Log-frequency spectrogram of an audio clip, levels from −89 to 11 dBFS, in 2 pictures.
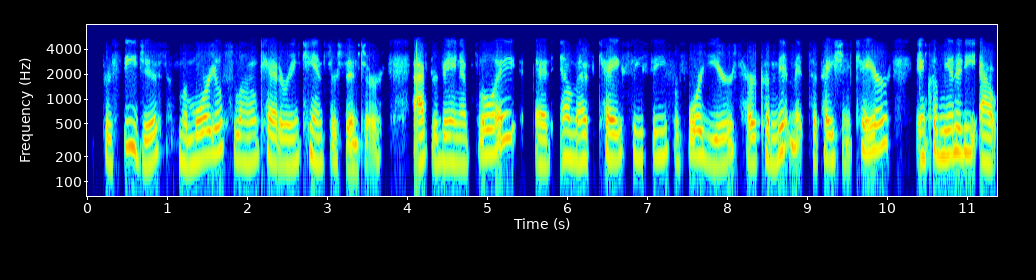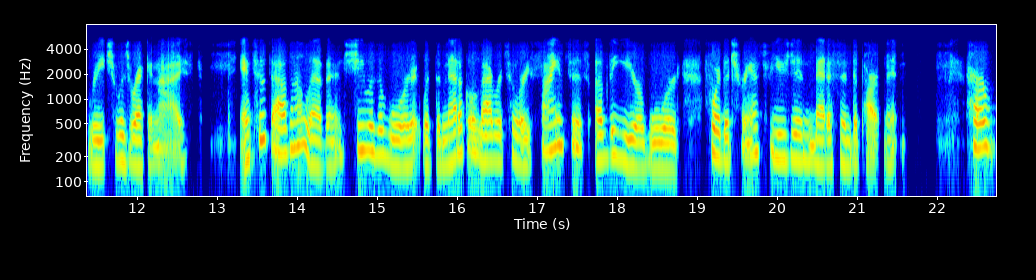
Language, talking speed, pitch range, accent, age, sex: English, 115 wpm, 170-255 Hz, American, 50-69, female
